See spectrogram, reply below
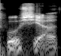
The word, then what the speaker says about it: Wuxia: or how do you pronounce it? – I think it's Wuxia,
